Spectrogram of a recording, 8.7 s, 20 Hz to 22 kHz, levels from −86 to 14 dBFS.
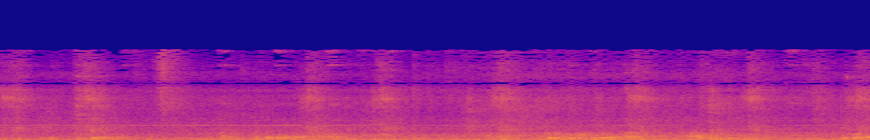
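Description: A recording of sounds whose damage most likely comes from Vorbis compression at low quality, which fits a bitrate of about 36 kbps. Throughout, nothing is present above 14.2 kHz. Below that cut-off, the treble is so coarsely quantised that fine detail turns into noise of similar energy, giving a plainly audible hiss and grain, roughened tonal parts and softened, smeared attacks.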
